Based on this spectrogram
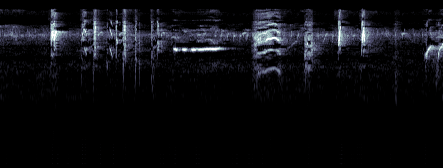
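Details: Kolibri ninja sunbird, a song used to lure and train young birds: rapid, high, sharp chirps and trills with a brief sustained thin whistle in the middle, on a quiet background.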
